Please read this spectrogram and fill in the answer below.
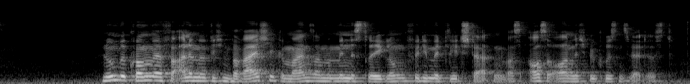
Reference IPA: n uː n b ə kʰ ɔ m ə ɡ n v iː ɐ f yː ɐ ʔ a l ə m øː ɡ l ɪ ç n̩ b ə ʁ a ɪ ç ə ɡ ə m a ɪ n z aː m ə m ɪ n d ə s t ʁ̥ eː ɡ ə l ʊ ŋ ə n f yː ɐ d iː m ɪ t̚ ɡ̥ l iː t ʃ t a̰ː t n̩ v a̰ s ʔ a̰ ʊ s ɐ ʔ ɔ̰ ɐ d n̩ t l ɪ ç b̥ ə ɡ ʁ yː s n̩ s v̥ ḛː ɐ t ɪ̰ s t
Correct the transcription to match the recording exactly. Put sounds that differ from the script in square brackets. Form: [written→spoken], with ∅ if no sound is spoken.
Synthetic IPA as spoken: n uː n b ə kʰ ɔ m ə [ɡ→∅] n v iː ɐ f yː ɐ ʔ a l ə m øː [ɡ→k] l ɪ ç n̩ b ə ʁ a ɪ ç ə ɡ ə m a ɪ n z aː m ə m ɪ n d ə s t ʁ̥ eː ɡ ə l ʊ ŋ ə n f yː ɐ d iː m ɪ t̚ ɡ̥ l iː t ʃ t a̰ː t n̩ v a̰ s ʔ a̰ ʊ s ɐ ʔ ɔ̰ ɐ d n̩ t l ɪ ç b̥ ə ɡ ʁ yː s n̩ s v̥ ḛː ɐ t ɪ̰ s t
